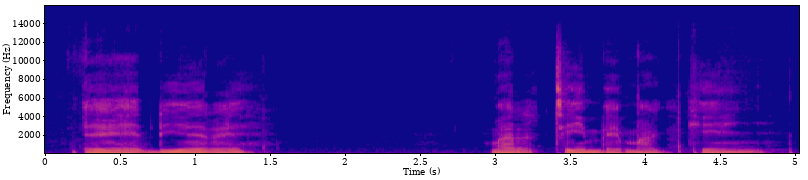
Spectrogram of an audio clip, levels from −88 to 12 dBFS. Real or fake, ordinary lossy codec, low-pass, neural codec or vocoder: fake; none; 14.4 kHz; vocoder, 44.1 kHz, 128 mel bands, Pupu-Vocoder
